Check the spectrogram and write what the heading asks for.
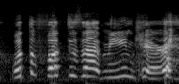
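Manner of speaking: loud, high comic outrage; indignant outburst. Retold or imitated. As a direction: demand an answer, loudly acting affronted. Acts indignant reply to backhanded compliment.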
